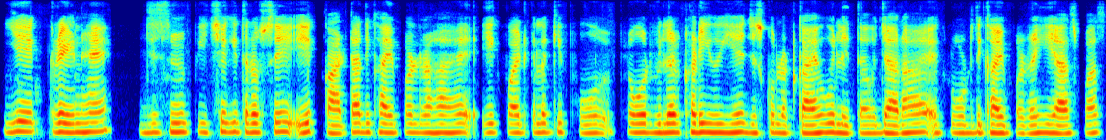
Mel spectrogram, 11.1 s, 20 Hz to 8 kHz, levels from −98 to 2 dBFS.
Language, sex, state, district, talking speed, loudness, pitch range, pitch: Hindi, female, Uttar Pradesh, Lalitpur, 215 wpm, -18 LUFS, 180-195 Hz, 190 Hz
